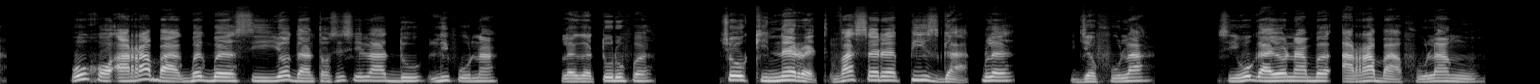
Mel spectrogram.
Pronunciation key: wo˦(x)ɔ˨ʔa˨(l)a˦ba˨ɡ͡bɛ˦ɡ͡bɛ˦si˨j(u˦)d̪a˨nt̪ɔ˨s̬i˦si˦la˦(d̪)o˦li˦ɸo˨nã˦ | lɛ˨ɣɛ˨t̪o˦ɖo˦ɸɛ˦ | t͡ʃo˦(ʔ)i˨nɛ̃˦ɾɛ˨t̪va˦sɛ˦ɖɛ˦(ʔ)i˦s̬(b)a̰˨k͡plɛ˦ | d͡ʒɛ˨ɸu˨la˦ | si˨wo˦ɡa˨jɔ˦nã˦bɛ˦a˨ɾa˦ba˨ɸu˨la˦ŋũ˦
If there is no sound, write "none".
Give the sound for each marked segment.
x, ɾ, ɔ˦, d̪, k, p, ɡ

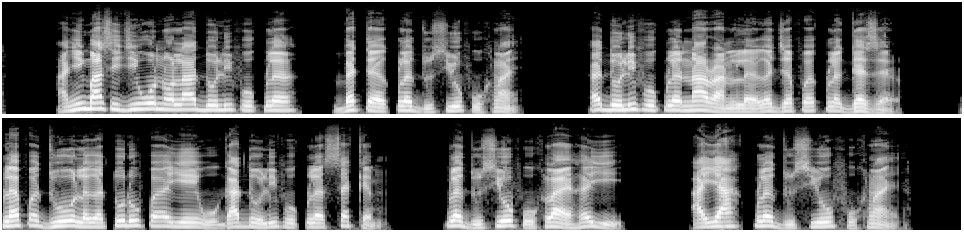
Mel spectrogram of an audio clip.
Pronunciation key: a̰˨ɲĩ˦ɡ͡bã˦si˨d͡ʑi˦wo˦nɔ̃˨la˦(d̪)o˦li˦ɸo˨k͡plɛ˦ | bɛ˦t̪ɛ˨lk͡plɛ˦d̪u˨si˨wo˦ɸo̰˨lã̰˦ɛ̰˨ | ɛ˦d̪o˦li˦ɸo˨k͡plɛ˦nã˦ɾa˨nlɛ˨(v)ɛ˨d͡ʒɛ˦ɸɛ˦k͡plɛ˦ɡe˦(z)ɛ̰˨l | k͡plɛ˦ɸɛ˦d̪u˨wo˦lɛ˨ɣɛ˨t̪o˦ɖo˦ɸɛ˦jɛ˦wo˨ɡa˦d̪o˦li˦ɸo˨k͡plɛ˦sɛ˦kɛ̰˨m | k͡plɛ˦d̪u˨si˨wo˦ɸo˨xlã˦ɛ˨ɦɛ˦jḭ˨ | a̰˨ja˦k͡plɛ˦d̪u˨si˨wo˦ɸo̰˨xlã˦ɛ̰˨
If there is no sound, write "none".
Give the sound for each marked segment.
d̪, ɣ, z

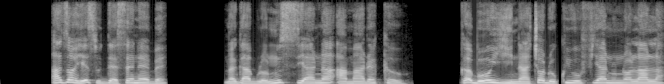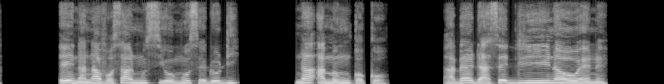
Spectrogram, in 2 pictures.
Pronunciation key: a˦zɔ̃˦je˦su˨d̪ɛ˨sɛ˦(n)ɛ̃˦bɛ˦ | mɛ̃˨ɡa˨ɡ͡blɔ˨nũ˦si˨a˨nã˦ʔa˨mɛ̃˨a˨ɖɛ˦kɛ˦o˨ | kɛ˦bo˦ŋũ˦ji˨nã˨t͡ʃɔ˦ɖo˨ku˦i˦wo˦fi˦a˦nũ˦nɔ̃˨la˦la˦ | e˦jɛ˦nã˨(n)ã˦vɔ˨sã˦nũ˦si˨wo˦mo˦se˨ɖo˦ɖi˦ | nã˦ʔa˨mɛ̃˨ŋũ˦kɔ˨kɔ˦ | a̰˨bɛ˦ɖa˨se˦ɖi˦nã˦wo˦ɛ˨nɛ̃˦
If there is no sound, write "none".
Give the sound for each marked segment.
n, n

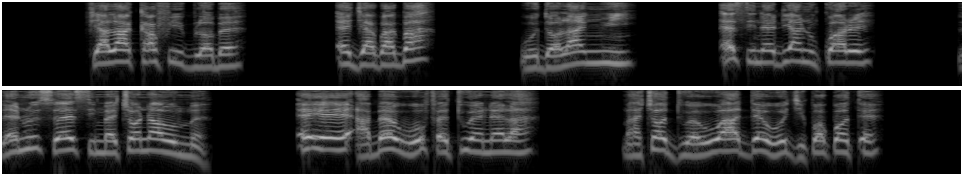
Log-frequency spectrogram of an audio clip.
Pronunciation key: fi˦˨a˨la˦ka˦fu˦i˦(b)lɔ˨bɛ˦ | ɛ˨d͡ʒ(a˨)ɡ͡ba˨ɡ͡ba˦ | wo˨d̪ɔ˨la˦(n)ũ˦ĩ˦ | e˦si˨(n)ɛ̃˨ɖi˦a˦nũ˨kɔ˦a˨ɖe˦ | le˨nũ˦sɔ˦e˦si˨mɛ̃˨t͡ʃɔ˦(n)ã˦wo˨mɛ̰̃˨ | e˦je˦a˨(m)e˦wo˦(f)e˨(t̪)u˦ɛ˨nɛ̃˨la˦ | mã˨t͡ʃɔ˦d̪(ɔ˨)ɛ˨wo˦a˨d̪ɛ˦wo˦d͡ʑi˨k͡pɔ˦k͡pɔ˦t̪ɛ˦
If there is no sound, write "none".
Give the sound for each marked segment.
ɡ͡b, a˨, ɲ, n, n, b, f, t̪, u˨

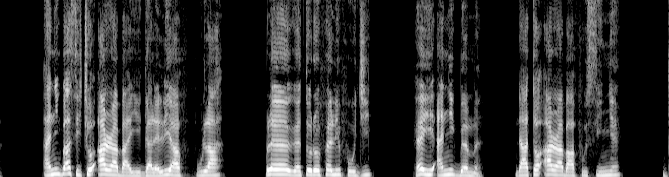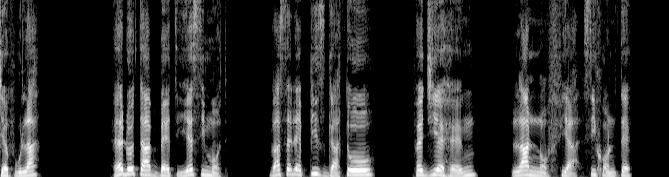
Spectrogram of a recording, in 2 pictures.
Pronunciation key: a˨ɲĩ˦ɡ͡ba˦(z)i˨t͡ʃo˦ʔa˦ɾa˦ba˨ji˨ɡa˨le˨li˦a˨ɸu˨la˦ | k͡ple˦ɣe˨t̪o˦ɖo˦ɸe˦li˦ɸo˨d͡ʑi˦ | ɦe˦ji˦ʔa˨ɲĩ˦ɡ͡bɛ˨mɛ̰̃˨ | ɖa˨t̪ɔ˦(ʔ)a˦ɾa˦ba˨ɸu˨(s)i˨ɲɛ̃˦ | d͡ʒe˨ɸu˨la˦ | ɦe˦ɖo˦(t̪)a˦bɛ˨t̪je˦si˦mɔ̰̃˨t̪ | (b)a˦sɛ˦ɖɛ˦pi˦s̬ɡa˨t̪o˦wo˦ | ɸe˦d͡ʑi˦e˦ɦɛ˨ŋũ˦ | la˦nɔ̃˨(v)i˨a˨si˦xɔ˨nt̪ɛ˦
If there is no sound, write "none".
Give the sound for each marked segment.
s, ʔ, s, t̪, v, f

